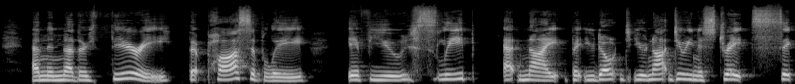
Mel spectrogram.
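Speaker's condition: No condition

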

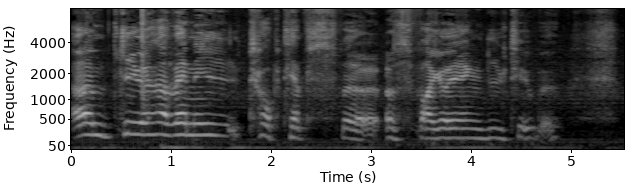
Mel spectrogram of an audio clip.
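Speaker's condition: Cerebral palsy; brain damage at or around birth

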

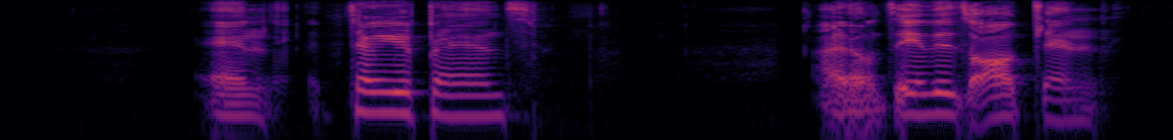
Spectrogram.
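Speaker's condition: Cerebral palsy; cerebral palsy causing speech problem, scratchy throat and gag reflex issues at times; voice goes in and out sometimes

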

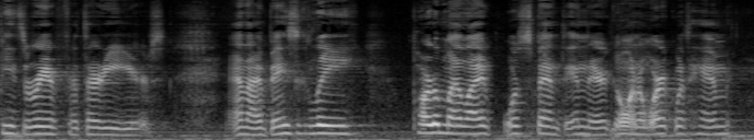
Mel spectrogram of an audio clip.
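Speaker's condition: Cerebral palsy; wheelchair user

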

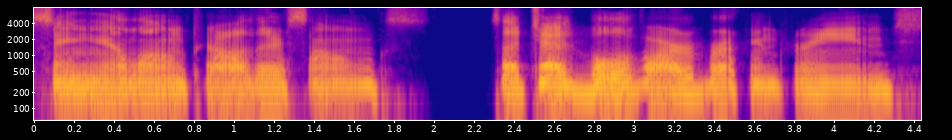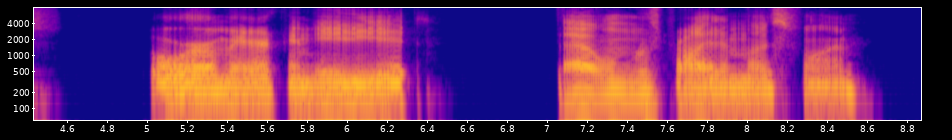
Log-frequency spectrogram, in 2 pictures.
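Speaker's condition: Muscular dystrophy; sees physical therapist

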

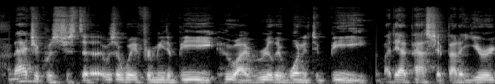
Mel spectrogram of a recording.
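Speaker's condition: Cleft lip and palate; speech classes in childhood

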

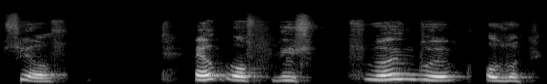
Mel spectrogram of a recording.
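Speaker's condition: Cerebral palsy; first 5 minutes hardest to follow

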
